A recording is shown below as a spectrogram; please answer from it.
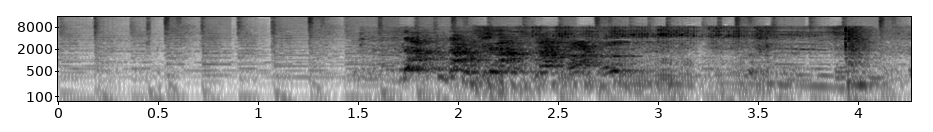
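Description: Background music, then about a second and a half in, a loud outburst of several men shouting and laughing together over a card game, which lasts to near the end.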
